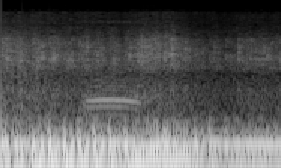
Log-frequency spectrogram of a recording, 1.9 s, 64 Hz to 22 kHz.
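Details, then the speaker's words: Honda Civic Wonder that would not crank but ran when push-started, jumped from a separate NS60 45 Ah battery instead of its own: starter spins the engine briskly with a strong, even drone and no dragging or clicking; the original battery was at fault, not the starter. "Dan ternyata setelah kita ganti aki, dinamo starternya kuat."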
